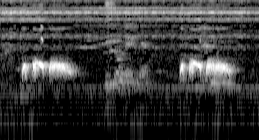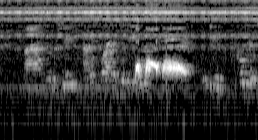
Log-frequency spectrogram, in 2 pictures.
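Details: Spotted dove, Ba Vì, Hanoi, Vietnam, cooing three times in rhythmic two-part phrases about every three and a half seconds, with people talking in the gaps and a low background hum.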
